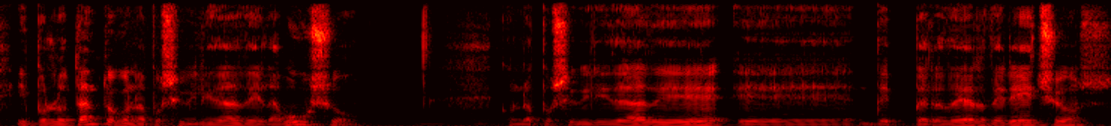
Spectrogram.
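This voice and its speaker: With an Argentine accent, a man speaks at a fairly low pitch and a very slow pace over noticeable background noise and audible room echo. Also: ordinary pitch variation. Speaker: political science professor. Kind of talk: interview. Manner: hesitant, many fillers.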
